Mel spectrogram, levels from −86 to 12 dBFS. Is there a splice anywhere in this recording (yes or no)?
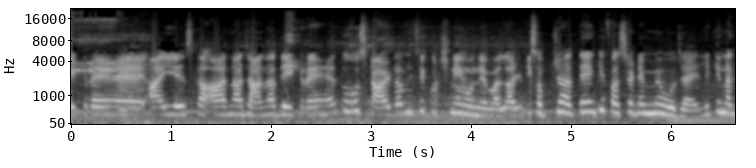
yes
